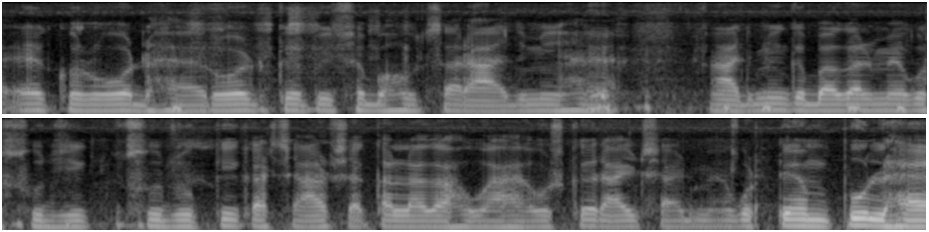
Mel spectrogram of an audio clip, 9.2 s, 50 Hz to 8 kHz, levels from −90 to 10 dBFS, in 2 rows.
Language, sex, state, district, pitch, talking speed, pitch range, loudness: Hindi, male, Bihar, Sitamarhi, 115 Hz, 190 wpm, 115-125 Hz, -28 LUFS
